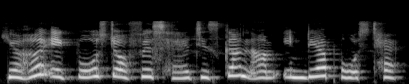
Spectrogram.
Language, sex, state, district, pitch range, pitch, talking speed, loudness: Hindi, female, Karnataka, Bangalore, 310-365 Hz, 330 Hz, 145 wpm, -15 LUFS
